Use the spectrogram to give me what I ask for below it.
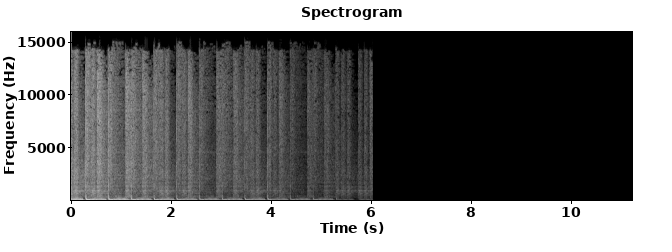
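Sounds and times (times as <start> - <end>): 
bass: 0.0 - 6.0.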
